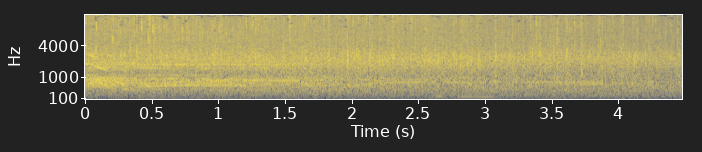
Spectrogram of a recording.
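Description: Audience applauding and laughing after a joke, the applause slowly dying down toward the end.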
